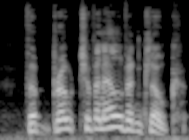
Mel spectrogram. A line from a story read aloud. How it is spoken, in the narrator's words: cried Legolas and Gimli together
